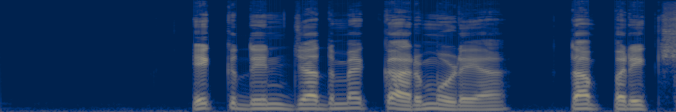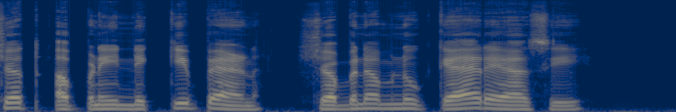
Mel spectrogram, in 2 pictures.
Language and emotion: Punjabi, neutral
